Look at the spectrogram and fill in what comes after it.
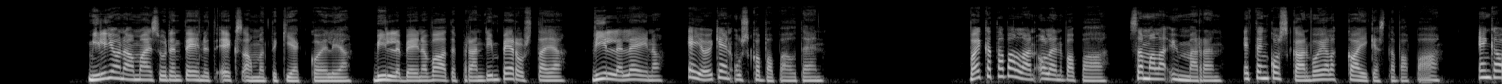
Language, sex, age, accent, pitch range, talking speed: Finnish, female, 20-39, native, 175-250 Hz, 105 wpm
